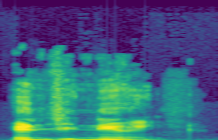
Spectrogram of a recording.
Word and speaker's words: engineering: Electrical engineering. Engineering, ça, l'accent tombé le même sur avant dernière syllabe là.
